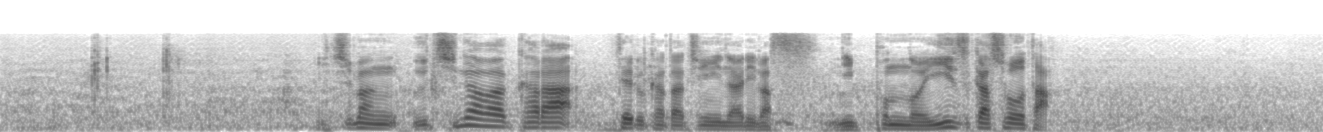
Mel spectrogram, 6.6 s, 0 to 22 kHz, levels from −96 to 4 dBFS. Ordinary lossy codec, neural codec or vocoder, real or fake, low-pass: none; codec, 16 kHz, 16 kbps, FunCodec, trained on Chinese and English, 50 frames a second; fake; none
